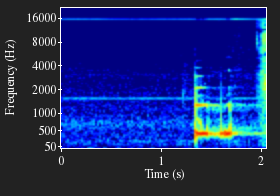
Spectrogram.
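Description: A breaking remote video-call audio link: near silence with a faint steady high tone, then two short, loud beep-like blips about a second and a half in.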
